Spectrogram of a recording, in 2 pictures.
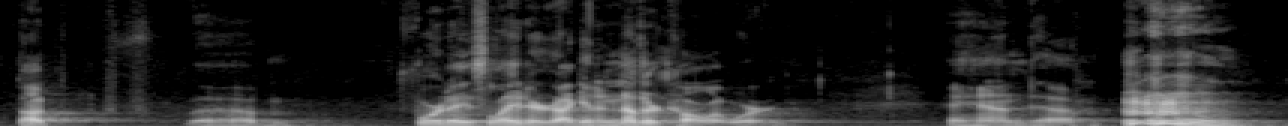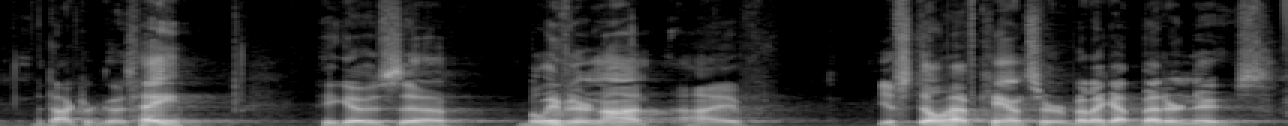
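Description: A man in his sixties telling a personal story in an interview, measured and reflective, with many fillers, on a dark studio set. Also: mid-range voice, big-room sound. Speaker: interview guest.

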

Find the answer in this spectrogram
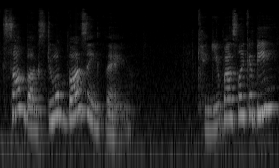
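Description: Lady doing kids storytime, high voice, reads real slow and expressive. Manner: expressive, deliberate reading with drawn-out words and questions to children. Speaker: children's librarian hosting storytime. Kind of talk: read-aloud picture book storytime for young children. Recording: echoey room sound.

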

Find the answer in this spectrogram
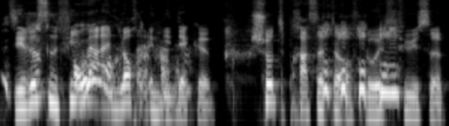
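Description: A man's voice: fairly high pitch, huge pitch swings, normal speed. A man with a German accent, co-hosting a podcast, reading a story playfully with dramatic emphasis and joking asides. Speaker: podcast co-host reading a film novel aloud.

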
